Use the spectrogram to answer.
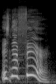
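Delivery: high, startled cry of unfairness; a squeaky, hammed-up "what?" of protest; indignant disbelief. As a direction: play up your own outrage at the unfairness. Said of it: "And I look at myself and say".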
